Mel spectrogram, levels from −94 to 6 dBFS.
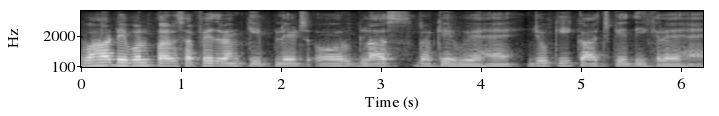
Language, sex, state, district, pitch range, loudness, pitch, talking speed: Hindi, male, Maharashtra, Gondia, 110-130 Hz, -19 LUFS, 120 Hz, 185 wpm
